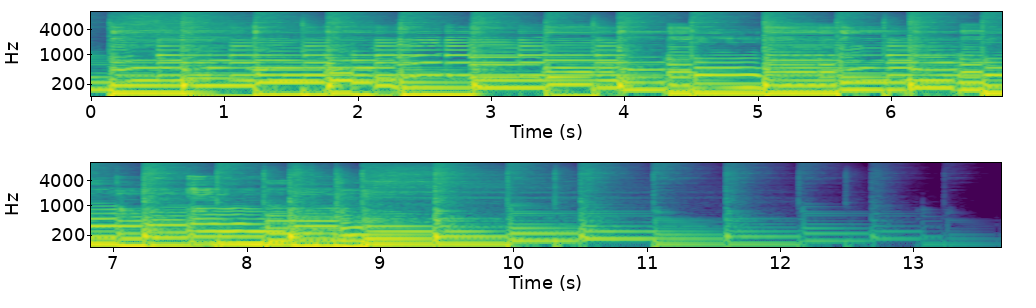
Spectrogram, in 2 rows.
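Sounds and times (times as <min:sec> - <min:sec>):
triplet-based blues turnaround line on guitar: 0:00.2 - 0:10.8.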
